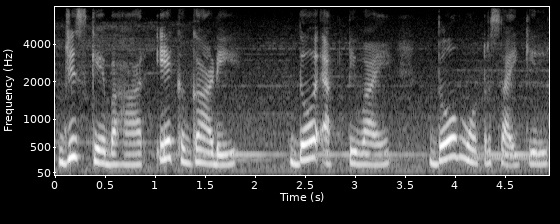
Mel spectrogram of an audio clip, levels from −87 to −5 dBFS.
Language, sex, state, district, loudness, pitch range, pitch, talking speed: Hindi, female, Himachal Pradesh, Shimla, -15 LUFS, 190-250 Hz, 210 Hz, 110 wpm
